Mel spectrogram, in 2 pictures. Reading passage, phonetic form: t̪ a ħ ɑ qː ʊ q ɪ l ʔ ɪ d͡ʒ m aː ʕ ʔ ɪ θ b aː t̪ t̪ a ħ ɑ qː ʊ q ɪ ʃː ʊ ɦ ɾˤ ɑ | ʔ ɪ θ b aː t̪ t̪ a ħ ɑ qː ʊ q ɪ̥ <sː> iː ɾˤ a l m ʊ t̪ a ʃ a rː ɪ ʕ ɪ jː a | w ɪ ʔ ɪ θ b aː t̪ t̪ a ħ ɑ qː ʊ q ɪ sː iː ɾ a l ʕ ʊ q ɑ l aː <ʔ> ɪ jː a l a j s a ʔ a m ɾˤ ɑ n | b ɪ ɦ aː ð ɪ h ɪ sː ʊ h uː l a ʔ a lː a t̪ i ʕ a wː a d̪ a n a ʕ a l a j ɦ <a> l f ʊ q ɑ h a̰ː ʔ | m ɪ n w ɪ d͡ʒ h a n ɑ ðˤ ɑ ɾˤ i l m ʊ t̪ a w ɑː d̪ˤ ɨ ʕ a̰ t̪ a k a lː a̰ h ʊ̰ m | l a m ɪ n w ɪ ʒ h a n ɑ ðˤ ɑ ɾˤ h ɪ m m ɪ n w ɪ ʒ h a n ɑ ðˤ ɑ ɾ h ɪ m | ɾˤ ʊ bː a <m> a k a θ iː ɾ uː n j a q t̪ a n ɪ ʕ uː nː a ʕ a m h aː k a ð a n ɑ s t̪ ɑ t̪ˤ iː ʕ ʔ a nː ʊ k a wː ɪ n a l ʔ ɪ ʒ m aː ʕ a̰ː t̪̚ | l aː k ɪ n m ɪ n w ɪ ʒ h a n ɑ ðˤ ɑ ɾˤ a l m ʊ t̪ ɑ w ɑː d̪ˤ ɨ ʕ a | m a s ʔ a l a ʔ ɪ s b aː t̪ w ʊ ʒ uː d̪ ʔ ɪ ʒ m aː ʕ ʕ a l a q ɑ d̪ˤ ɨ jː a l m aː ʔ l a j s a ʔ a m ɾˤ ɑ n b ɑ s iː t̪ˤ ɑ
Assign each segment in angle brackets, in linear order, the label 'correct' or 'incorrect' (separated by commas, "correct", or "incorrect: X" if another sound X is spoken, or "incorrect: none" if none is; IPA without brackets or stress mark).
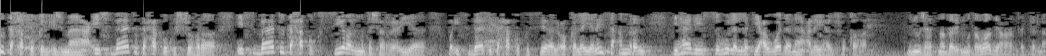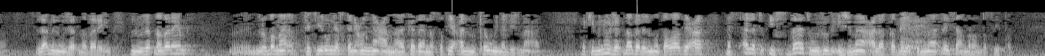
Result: correct, correct, correct, correct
